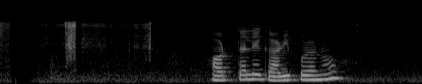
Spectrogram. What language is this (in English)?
Bangla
